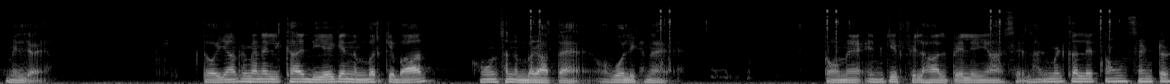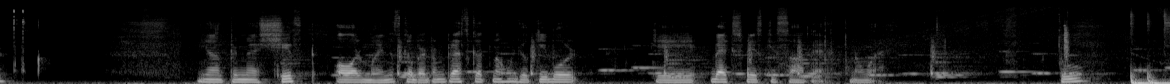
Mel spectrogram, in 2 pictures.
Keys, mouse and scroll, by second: 0.4-1.3 scroll up 1, 5.3-7.2 drag, 12.2 scroll down 1, 14.9-16.3 scroll down 1.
